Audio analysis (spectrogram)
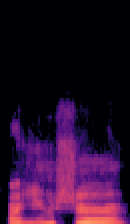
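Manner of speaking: questioning. Retold or imitated. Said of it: "Mulder's like".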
